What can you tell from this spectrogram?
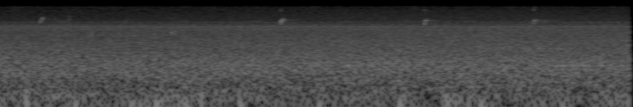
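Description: Faint, steady outdoor background hiss with a handful of short, high chirps scattered through it, a small bird calling now and then.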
